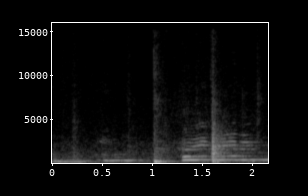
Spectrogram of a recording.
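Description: A man humming a held, wavering tune, with a slap of his hand on a wooden counter top about a second in and again about half a second later, keeping a steady beat.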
